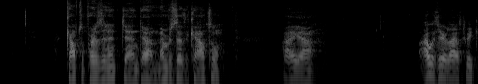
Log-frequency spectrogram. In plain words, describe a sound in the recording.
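An elderly man speaks through a microphone in short bursts.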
